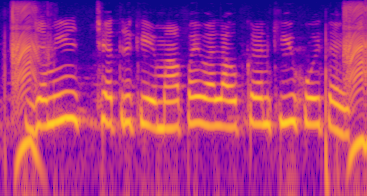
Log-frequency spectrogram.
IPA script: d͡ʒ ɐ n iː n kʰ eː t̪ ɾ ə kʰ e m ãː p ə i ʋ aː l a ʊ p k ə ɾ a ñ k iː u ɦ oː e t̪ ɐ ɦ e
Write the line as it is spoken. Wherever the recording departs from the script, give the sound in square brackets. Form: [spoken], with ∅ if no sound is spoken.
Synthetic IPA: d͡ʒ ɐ [m] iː n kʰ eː t̪ ɾ ə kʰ e m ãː p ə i ʋ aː l a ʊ p k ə ɾ [ə] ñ k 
